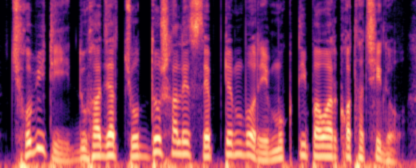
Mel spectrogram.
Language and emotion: Bengali, neutral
